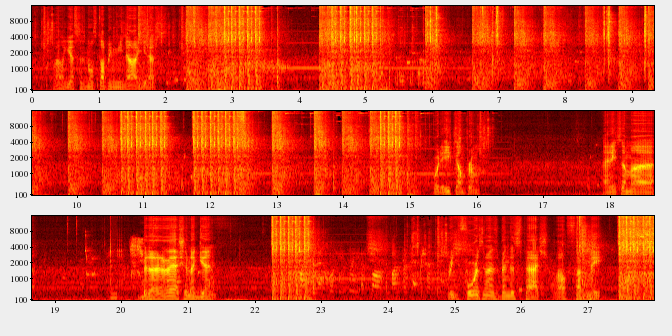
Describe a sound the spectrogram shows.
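Rapid gunfire rings out in short bursts.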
